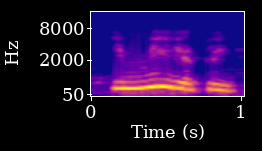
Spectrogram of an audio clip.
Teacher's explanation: E esse primeiro E tem som de I, imi.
